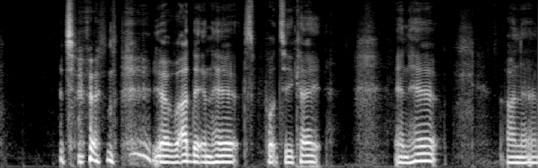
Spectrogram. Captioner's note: laughs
